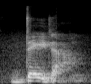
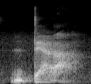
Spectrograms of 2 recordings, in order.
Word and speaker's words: data: এর মতো উচ্চারণ হয়, এটাকে বলে ট্যাপিং অফ টি, টিটাকে ট্যাপ করা দুইটা ভাওয়েলের মাঝখানে। সো আমেরিকান উচ্চারণে এটাকে আপনার বলবে হচ্ছে ডেইডা, ডেইডা।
